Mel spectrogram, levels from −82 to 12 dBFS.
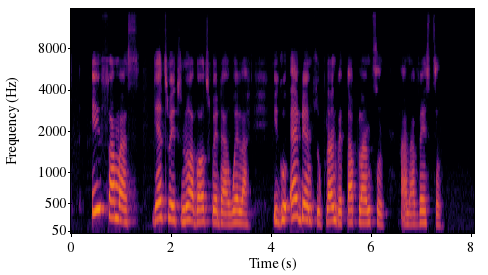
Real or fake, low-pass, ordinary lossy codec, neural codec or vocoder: fake; 14.4 kHz; none; codec, 44.1 kHz, 7.8 kbps, DAC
